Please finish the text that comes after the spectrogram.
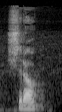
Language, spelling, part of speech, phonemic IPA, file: Moroccan Arabic, شرى, verb, /ʃra/, LL-Q56426 (ary)-شرى.wav
- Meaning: to buy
